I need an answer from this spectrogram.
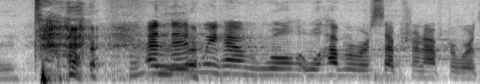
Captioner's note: laughing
